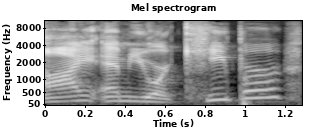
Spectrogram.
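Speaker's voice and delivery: ordinary talk, nothing marked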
